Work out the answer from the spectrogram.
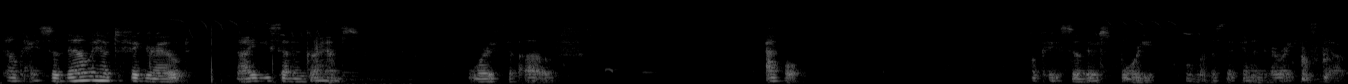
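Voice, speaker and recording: A woman with a stuffy nose playing a video game, thinking out loud in casual commentary and sometimes dropping to a mutter or whisper. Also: a bass voice, very animated, unhurried, vocal fry, pauses often, recorded from a distance, a little hiss or hum, low-quality recording. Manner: thinks aloud, muttering and half-whispering while working things out. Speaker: gameplay streamer. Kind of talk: casual let's play commentary.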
